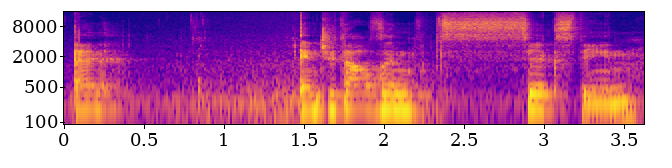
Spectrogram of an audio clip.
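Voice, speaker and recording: A man with a high, fairly bright voice talks extremely slowly while chewing, hosting a casual, chatty mukbang vlog. He speaks candidly with his mouth full and uses "like" a lot. The audio is poor, with clear background noise and dish clinks and clicks.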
